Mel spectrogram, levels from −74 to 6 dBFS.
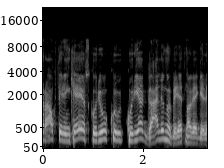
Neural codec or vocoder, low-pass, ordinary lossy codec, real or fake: none; 9.9 kHz; Opus, 64 kbps; real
